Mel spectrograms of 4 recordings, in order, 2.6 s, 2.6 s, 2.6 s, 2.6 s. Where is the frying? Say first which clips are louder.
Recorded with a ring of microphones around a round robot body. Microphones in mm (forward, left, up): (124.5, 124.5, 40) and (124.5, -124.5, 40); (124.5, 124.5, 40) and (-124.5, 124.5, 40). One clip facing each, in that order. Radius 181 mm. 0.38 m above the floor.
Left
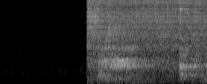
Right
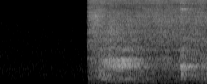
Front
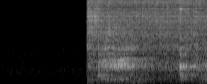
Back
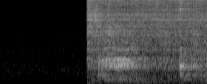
Right 1 dB, back 1 dB; 75° left, 0.8 m.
